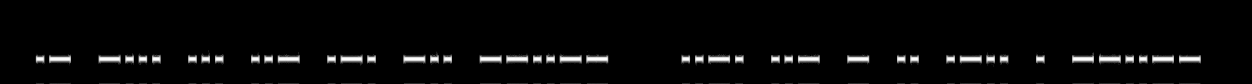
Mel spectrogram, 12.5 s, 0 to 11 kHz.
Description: Morse code, heard as a keyed tone, about 18 wpm, spaced as for 15 wpm, 1000 Hz. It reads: ABSURD, FUTILE,
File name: qotdfiles / 15wpm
